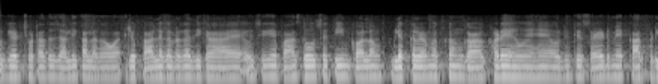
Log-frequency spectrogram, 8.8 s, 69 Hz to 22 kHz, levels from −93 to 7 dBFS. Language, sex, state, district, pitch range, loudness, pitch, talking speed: Hindi, male, Uttar Pradesh, Jyotiba Phule Nagar, 115-120 Hz, -24 LUFS, 120 Hz, 240 wpm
